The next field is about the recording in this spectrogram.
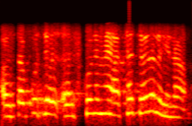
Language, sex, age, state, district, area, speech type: Maithili, female, 18-30, Bihar, Sitamarhi, rural, conversation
